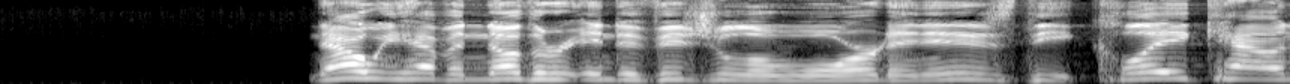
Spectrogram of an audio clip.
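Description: A man speaks calmly into a microphone, heard over loudspeakers.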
